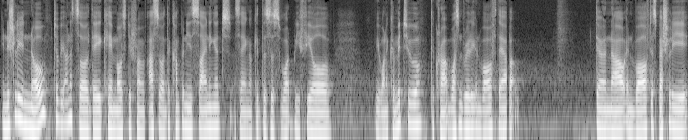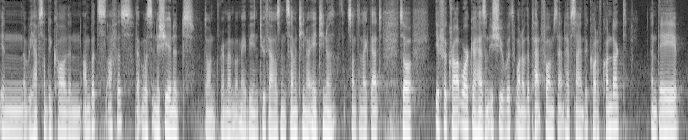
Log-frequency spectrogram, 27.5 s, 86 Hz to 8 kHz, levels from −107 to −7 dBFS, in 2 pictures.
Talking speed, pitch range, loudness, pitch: 180 wpm, 110-120 Hz, -18 LUFS, 115 Hz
